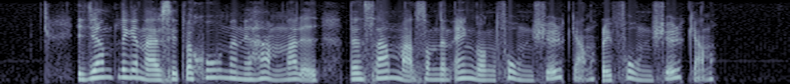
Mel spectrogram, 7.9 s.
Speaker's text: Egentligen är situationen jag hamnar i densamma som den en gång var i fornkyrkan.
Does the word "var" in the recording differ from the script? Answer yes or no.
yes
